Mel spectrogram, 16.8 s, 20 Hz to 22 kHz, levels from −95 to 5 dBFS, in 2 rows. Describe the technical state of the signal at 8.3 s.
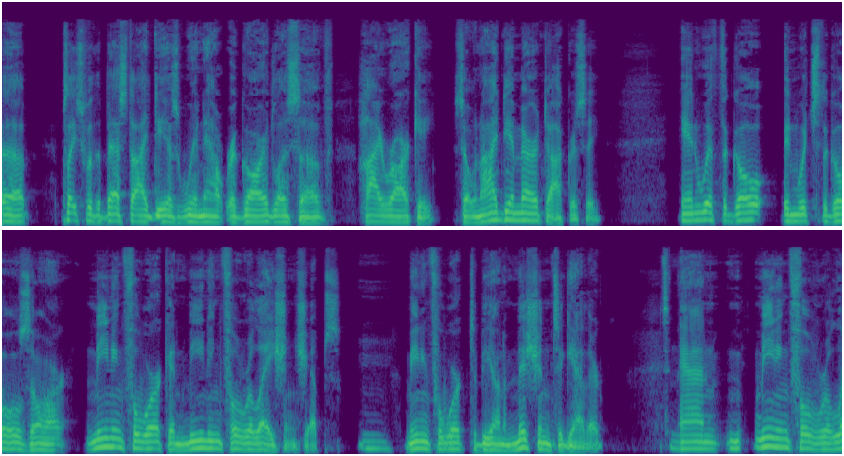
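At 8.3 s the signal is intact, with no audible fault at that point.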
